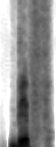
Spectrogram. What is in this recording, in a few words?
"biff", American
